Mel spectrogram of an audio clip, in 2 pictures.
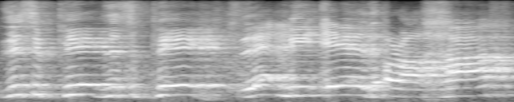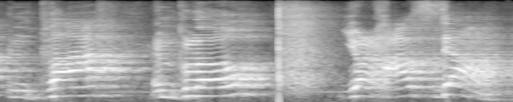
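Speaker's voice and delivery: slow, deliberate villain demand; drawn-out storybook wolf; threatening big bad wolf. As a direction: stretch out each threat with menace.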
